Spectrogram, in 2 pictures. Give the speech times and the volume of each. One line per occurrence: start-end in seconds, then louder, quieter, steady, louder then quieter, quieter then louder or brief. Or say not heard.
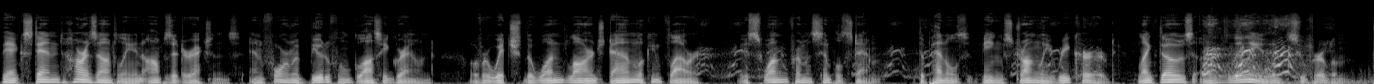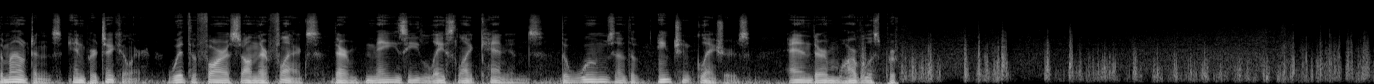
0.0-22.8 steady.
